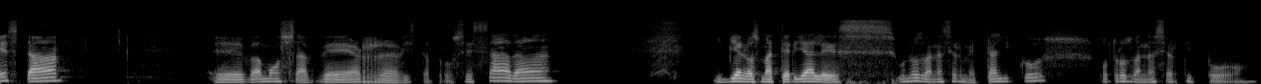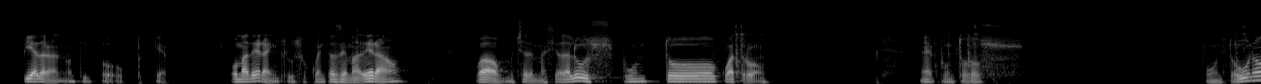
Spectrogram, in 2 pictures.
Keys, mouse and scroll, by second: 0.0-2.7 drag, 2.7 ctrl+s, 3.8-7.3 drag, 21.8 click, 22.4-23.7 drag, 24.4-25.2 drag.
